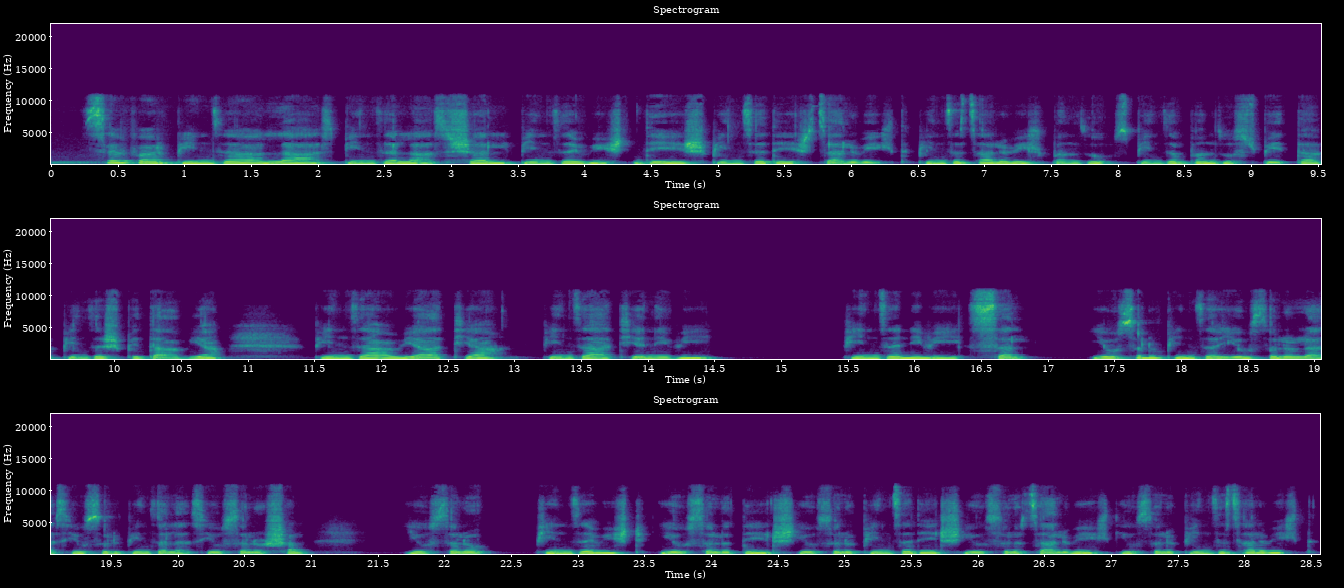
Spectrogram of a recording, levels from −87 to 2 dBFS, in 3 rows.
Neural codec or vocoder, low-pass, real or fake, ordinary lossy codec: none; 10.8 kHz; real; none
